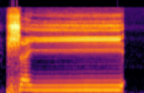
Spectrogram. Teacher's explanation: Ini hamzah yang memiliki sifat jahar dan syiddah, tertahannya nafas dan suara.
